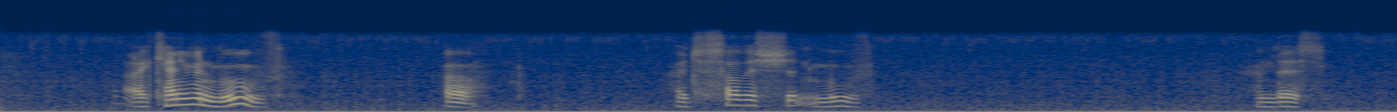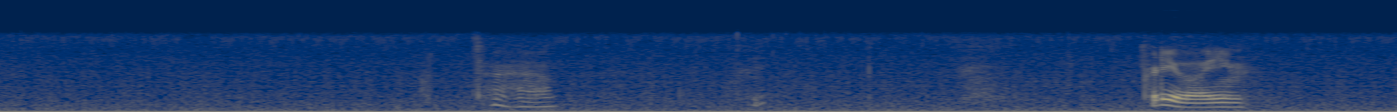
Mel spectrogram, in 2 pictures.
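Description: A young man speaks in short bursts into a headset microphone, close up.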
